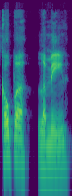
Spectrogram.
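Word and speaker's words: scopolamine: most likely by the date, a cocktail of sedictive drugs, including the potentially deadly Scopalene or is pronounced Scopa Lamine, that is known to make victims blackout, which has been proven fatal.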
